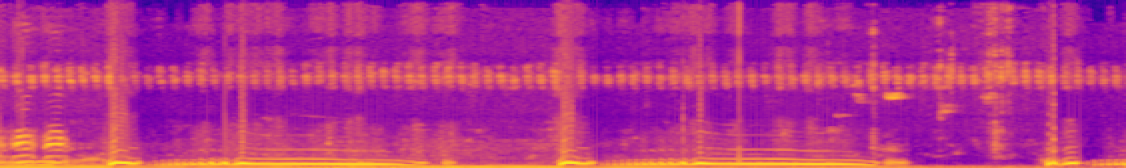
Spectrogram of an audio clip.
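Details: Red-eyed local puter dove, a lure call to draw replies from other doves; long drawn-out cooing notes that start with a quick rolling burst, then hold a steady tone and slide down at the end, over a low background rumble.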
